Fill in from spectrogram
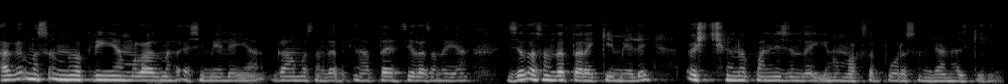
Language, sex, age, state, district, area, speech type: Kashmiri, male, 30-45, Jammu and Kashmir, Kulgam, rural, spontaneous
